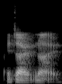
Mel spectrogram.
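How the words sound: It is said in a South London RP accent. "with my South London R P accent, would say don't know"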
